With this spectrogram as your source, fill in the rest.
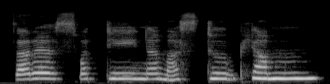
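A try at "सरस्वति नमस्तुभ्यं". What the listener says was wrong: Yeah, very nice, except there is no T break between Saraswati and Namastubhyam. So, otherwise it will, what should I say, interfere with the meter. Saraswati Namastubhyam.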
